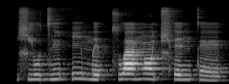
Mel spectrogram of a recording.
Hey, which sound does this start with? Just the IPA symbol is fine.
ɕ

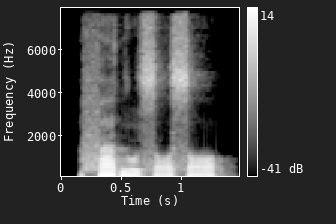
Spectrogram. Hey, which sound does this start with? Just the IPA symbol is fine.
f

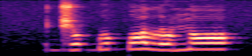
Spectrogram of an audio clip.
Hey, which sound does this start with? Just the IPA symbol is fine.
d͡ʒ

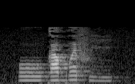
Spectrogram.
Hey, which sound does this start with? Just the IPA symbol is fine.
oː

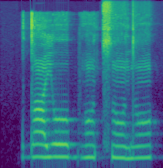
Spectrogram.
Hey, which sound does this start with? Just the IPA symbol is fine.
dˤ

